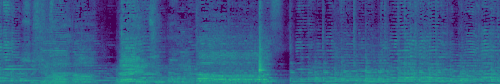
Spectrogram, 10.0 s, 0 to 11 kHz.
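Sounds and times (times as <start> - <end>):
harmonium chords: 0.0 - 10.0.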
